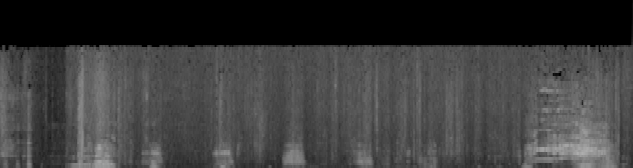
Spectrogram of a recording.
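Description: Konik wild ponies on open grassland neigh and whinny in a series of uneven, harsh, rising-and-falling calls. The calls come loud and clear, separated by short quiet gaps.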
